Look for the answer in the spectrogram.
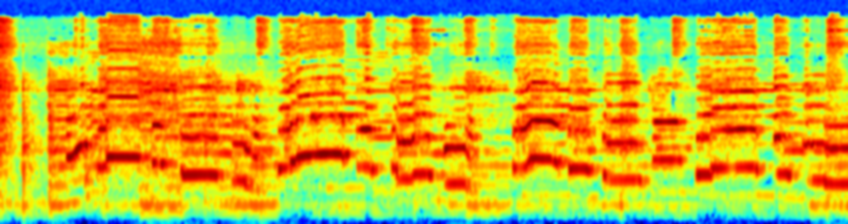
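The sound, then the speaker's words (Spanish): A whistled melody, the song for calling the horse from The Legend of Zelda, with gliding, rising and falling notes that runs continuously for about six seconds, fairly loud and steady, with no one talking over it. “Ya tengo la canción para llamar a Caballín.”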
